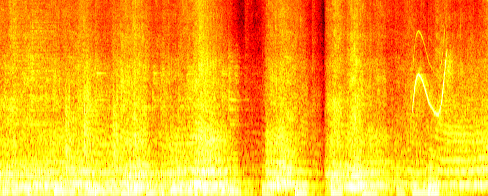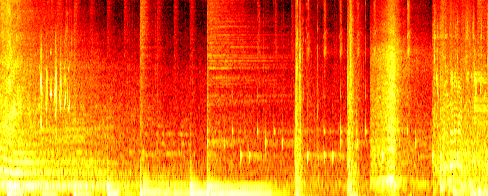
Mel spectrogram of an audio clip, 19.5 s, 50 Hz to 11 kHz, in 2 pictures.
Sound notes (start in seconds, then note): 0.3 carts buzzing; 8.2 whistles; 17.1 cart zooms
